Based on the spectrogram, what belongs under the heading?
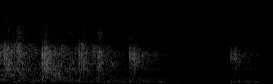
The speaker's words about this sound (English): You never thought that this story was going to start in the beginning of chapter 8 with a death, and at the end we'd be clapping.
